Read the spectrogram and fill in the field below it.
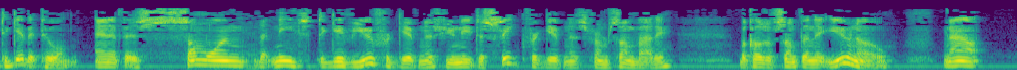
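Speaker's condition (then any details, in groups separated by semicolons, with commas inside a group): No condition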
